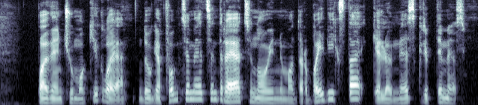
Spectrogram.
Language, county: Lithuanian, Šiauliai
